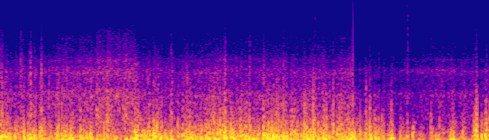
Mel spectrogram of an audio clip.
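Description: Indian Railways train in motion: the rumble and clatter of its wheels on the rails, with wind buffeting the microphone.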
